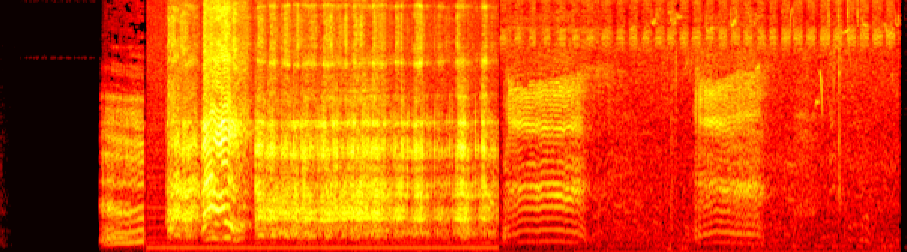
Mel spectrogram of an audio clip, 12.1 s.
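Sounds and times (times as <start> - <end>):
sheep bleating: 4.6 - 7.9, 9.2 - 10.2.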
